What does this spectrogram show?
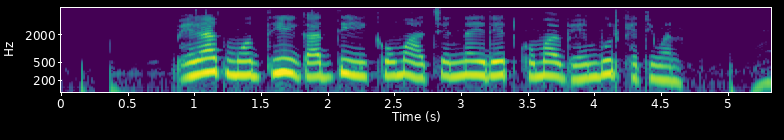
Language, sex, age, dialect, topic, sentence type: Bengali, male, 18-24, Rajbangshi, agriculture, statement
